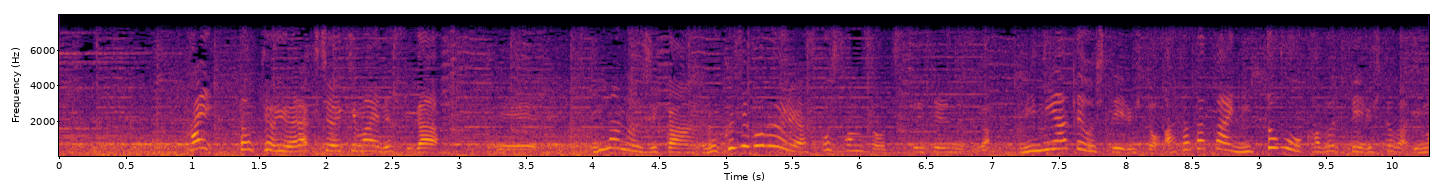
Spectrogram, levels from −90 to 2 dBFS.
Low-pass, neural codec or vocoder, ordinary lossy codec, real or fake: 7.2 kHz; none; none; real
